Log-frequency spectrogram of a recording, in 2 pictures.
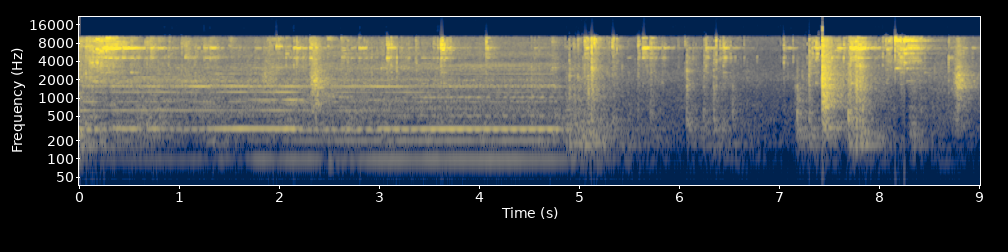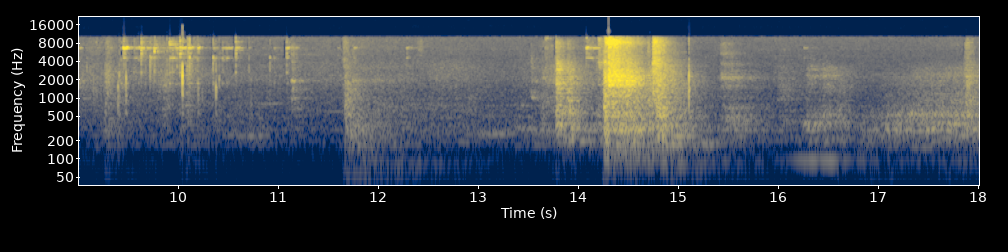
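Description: Hinged doors of a 1951 Hütter freight elevator being opened and worked, with latch clicks and knocks and one loud bang about fourteen seconds in. During the first five seconds a steady electric hum with a buzz is heard; it cuts off suddenly, and a fainter hum returns near the end.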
